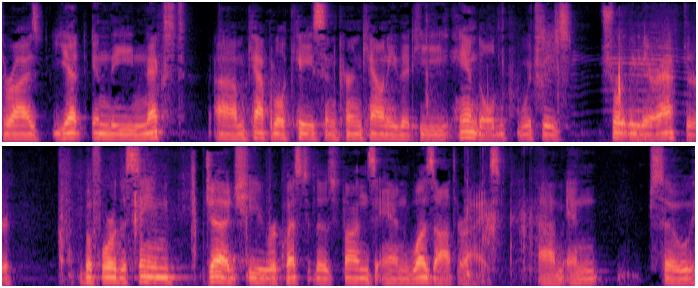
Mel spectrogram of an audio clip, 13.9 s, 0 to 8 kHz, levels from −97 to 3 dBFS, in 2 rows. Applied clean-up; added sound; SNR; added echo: neural mask model RNNoise.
